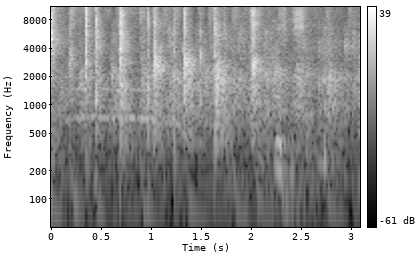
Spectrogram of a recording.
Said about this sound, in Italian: Un grazie, un applauso di là dal vetro.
